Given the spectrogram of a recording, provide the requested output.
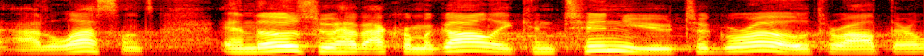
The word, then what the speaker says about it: acromegaly: Well, Malcolm Gladwell suggests that possibly the reason he was so big is that he had a malady called acromegaly. Sorry, I didn't pronounce that quite right. Acromegaly.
